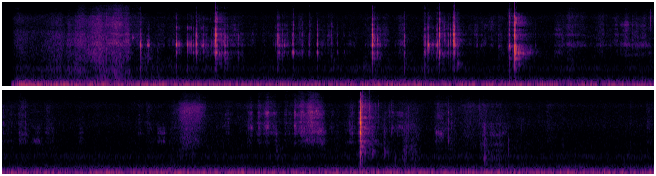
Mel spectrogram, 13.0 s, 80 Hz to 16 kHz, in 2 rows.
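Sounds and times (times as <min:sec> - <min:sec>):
steady low rumble: 0:00.1 - 0:13.0
clicks and taps of small objects: 0:01.2 - 0:05.3.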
